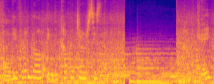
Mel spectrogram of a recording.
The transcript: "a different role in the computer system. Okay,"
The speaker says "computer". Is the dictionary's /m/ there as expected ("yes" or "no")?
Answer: no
